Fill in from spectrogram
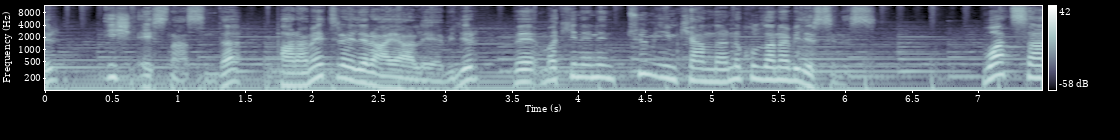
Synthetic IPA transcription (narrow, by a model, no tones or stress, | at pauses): iɾiʃɛsna̰ːsɯnd̪a | pʰaɾamɛt̪ɾelʲe̞ɾiajaɾlˠaja̰bilʲiɾ | vɛmacʰine̞nint̪ʰymimcʰanlˠaɾɯnɯkʰulˠːanabilʲiɾsinḭz̥ | vat̪sa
